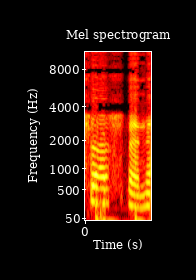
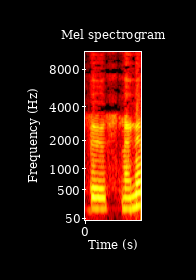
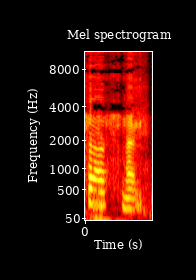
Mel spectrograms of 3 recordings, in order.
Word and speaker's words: Zussman: It's Zussman. Everybody says Zussman. It's Zussman.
